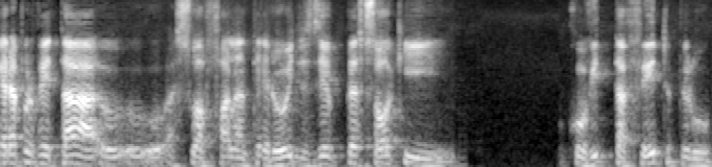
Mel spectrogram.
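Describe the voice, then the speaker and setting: Vocal fry marks this man's speech, delivered at a moderate pace with ordinary pitch variation. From Brazilian Northeast. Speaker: theologian, moderator. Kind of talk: panel discussion. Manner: halting, repeats words.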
